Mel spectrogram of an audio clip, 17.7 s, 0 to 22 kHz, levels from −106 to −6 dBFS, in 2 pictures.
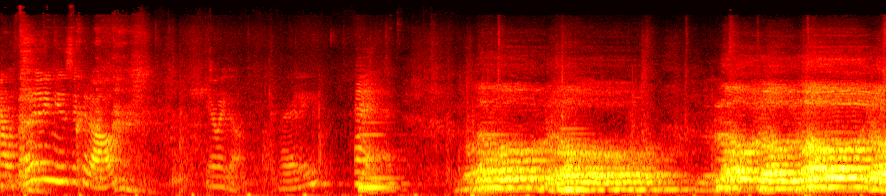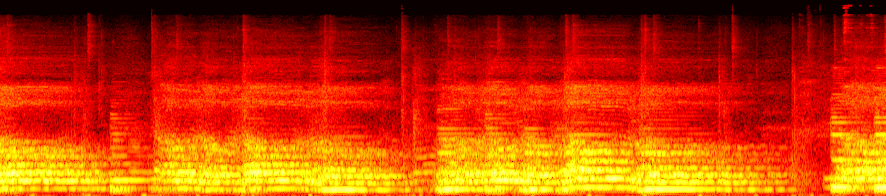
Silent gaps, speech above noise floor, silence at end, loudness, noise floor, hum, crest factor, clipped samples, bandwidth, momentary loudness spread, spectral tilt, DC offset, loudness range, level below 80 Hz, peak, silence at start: none; 22 dB; 0 s; -24 LUFS; -54 dBFS; none; 18 dB; under 0.1%; 11 kHz; 16 LU; -9 dB/octave; under 0.1%; 16 LU; -62 dBFS; -6 dBFS; 0 s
